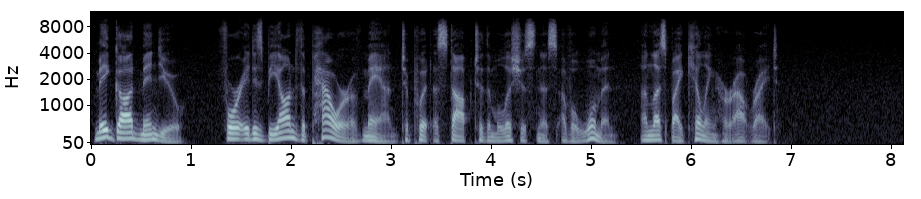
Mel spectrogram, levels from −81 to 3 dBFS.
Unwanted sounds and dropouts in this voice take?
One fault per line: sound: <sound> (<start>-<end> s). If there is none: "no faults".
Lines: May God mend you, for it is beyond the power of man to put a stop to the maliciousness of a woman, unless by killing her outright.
no faults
